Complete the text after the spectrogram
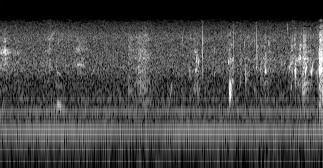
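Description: Soft, intermittent sloshing and light splashes of water being stirred in a pot, quiet at first and growing a little busier toward the end over a low steady hum.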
